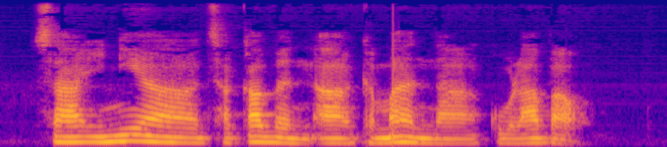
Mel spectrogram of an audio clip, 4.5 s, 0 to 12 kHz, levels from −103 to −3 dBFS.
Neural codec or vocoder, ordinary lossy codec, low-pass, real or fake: none; AAC, 64 kbps; 10.8 kHz; real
